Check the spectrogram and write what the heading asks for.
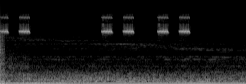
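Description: Cartoon cricket-chirp sound effect: short high chirps in pairs, three pairs with pauses between, the stock gag for an awkward silence.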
